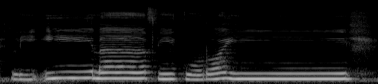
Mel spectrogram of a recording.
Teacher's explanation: huruf syin yang sifatnya adalah ada angin yang keluar dan menyebar jadi kalau kita taruh tangan kita telapak tangan kita di depan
